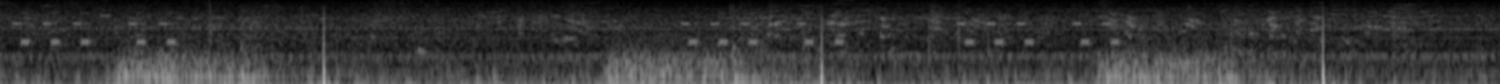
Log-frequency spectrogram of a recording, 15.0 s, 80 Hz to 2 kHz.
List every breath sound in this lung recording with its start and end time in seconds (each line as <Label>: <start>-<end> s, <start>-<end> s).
Inhalation: 1.16-2.66 s, 6.02-7.82 s, 10.95-12.45 s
